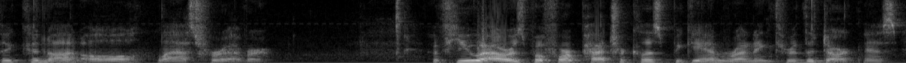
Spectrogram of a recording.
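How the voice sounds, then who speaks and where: A man reads a story aloud as an audiobook narrator. His mid-pitched voice moves up and down in a lively way, giving the narration an animated, expressive storytelling feel. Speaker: reader of an audiobook.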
